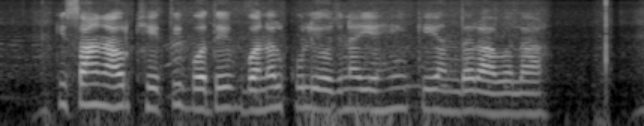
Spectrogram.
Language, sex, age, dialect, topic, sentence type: Bhojpuri, female, 18-24, Western, agriculture, statement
